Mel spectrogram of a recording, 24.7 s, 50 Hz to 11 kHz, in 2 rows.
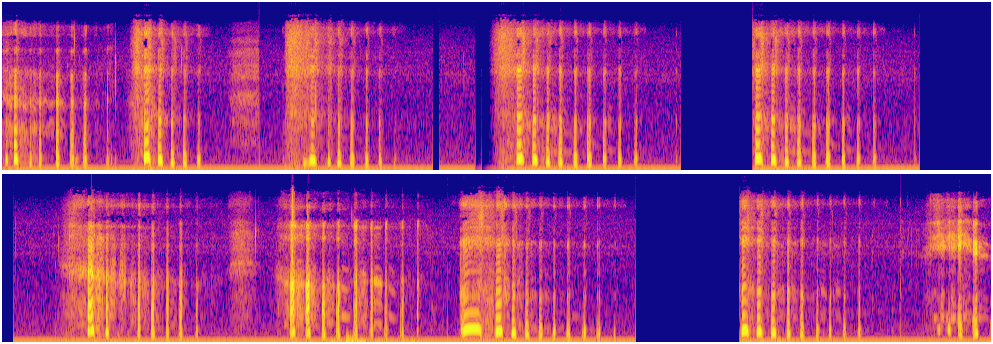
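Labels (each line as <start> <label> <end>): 0.0 A person laughs and giggles repeatedly. 5.4
6.1 A person laughs and giggles repeatedly. 8.5
9.3 A person laughs and giggles repeatedly. 11.6
12.5 A person laughs and giggles repeatedly. 20.2
21.6 A person laughs and giggles repeatedly. 24.7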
